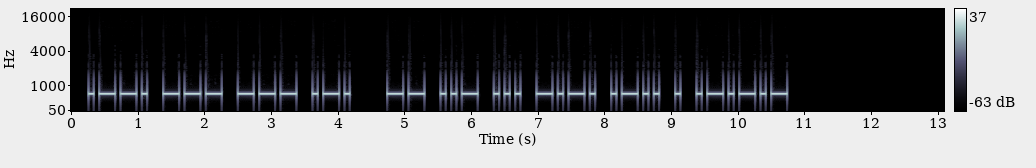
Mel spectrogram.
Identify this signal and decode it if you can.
Morse code, heard as a keyed tone, about 15 wpm, 700 Hz. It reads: POOR MUSCLE.
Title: Sentences from Top 1300 Words 15wpm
